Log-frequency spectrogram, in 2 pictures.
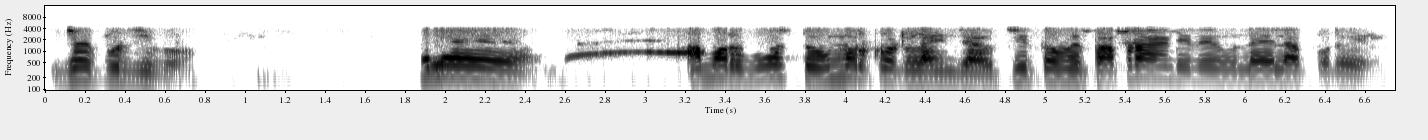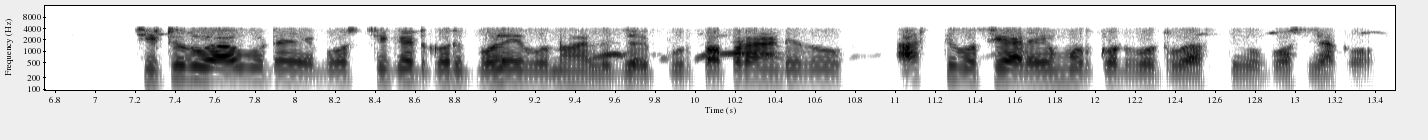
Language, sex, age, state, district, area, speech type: Odia, male, 45-60, Odisha, Nabarangpur, rural, conversation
